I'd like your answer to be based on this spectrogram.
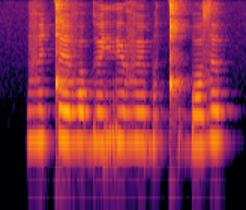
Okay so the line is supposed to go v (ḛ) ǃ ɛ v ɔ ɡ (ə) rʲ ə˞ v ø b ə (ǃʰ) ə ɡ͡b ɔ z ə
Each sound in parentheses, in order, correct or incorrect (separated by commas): incorrect, incorrect, correct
